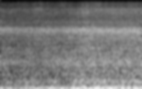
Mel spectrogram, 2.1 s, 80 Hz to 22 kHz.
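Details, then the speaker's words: Old camper trailer rooftop air conditioner after refrigerant recharge, outside about 75°F: steady low hum and even fan rush, no rattles or cycling. Now blowing cold air; normal running. "I actually hear the refrigerant running through the coil right now. probably doesn't grab it on the mic here, but it's nice and cold."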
